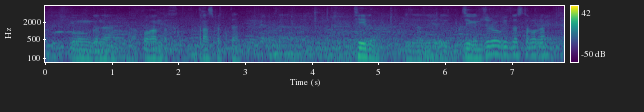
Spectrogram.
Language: Kazakh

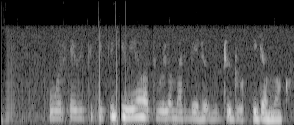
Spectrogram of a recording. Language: Luo (Kenya and Tanzania)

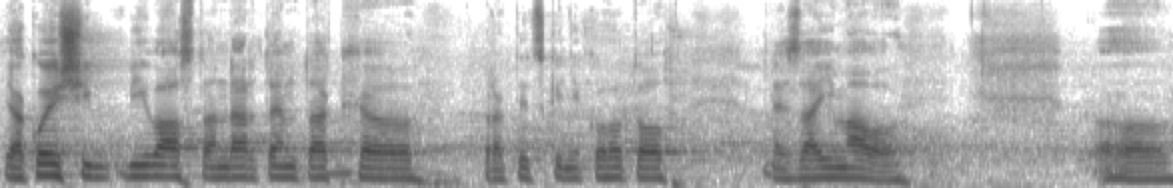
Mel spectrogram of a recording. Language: Czech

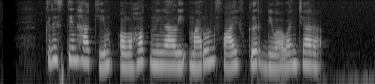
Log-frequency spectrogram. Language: Sundanese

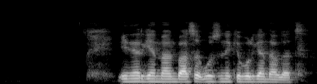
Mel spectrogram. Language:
Uzbek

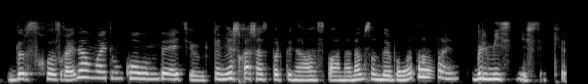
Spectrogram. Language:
Kazakh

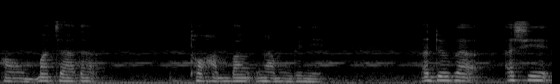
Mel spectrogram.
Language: Manipuri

